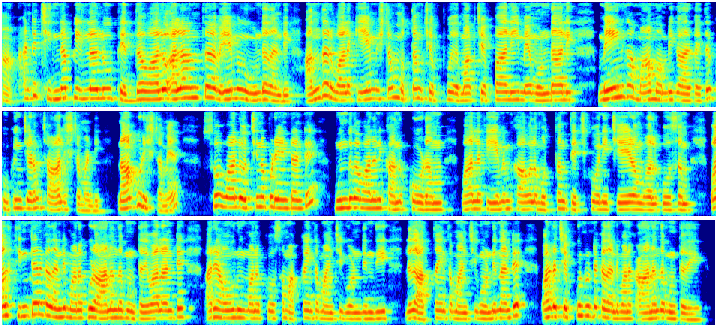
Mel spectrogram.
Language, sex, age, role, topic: Telugu, female, 25-29, guest, అతిథులకు ప్రత్యేక ఆహార అవసరాలు ఉంటే మీరు విందును ఎలా ప్రణాళిక చేస్తారు?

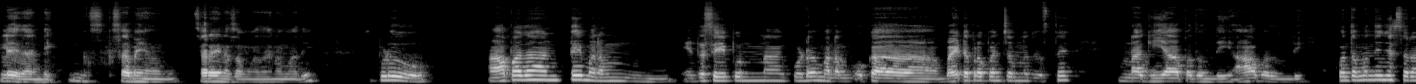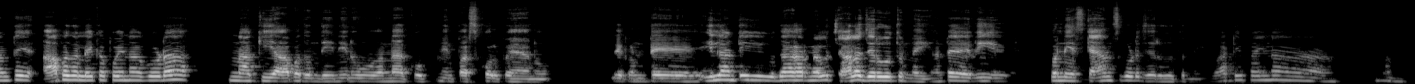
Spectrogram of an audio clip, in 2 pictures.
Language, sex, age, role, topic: Telugu, male, 25-29, host, ఆపదలో ఉన్నవారికి సహాయం చేయడానికి సమాజం ఎలా ముందుకు వస్తుంది?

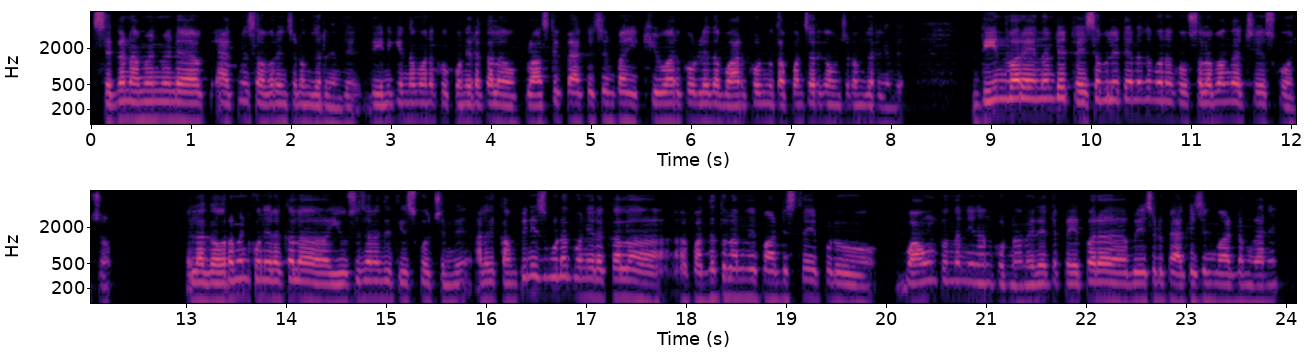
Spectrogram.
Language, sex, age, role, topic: Telugu, male, 25-29, guest, ప్లాస్టిక్ కాలుష్యం గురించి మీ అభిప్రాయం ఏమిటి?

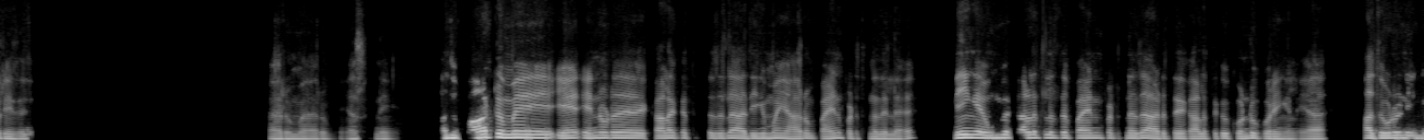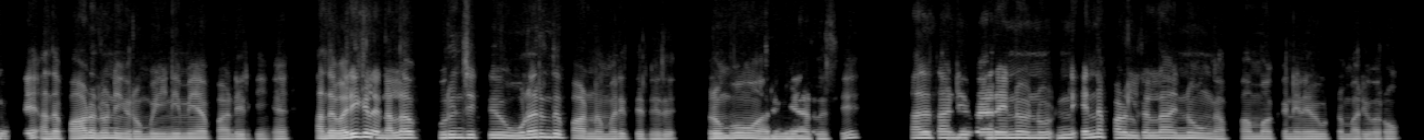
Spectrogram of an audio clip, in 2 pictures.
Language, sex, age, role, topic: Tamil, male, 30-34, host, அப்பா-அம்மாவின் வீட்டை நினைவுபடுத்தும் பாடல் என்ன?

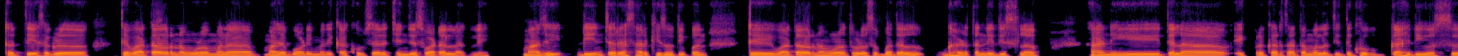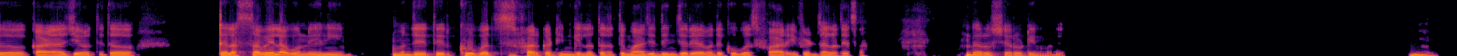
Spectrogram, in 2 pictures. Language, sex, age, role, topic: Marathi, male, 20-24, guest, परदेशात किंवा नवीन शहरात राहायला गेल्यावर तुझ्या आयुष्यात काय बदल झाले?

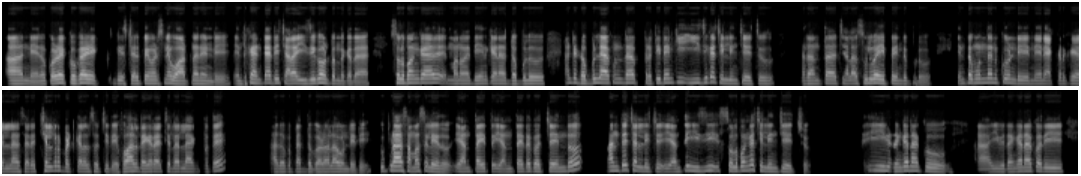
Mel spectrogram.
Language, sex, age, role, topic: Telugu, male, 30-34, guest, మీకు డిజిటల్ చెల్లింపులు వాడిన అనుభవం ఎలా ఉంది?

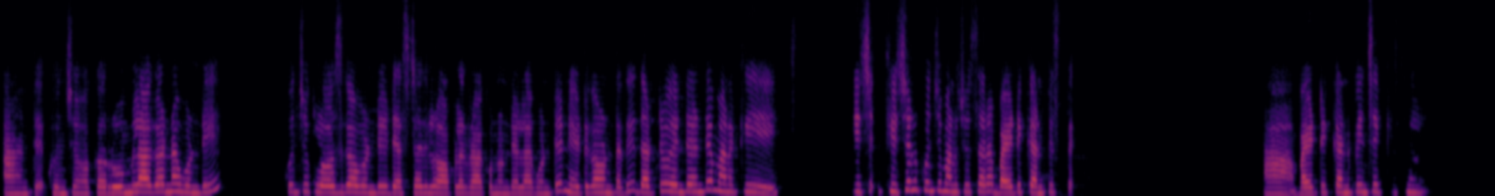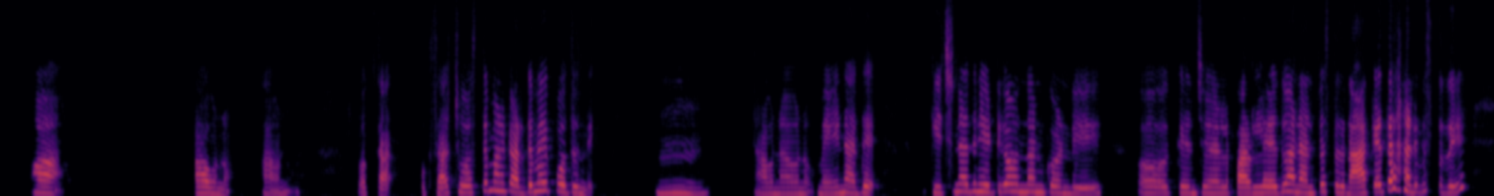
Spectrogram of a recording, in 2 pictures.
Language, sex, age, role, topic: Telugu, female, 30-34, guest, మీకు ఇష్టమైన వీధి ఆహారం ఏది, ఎందుకు?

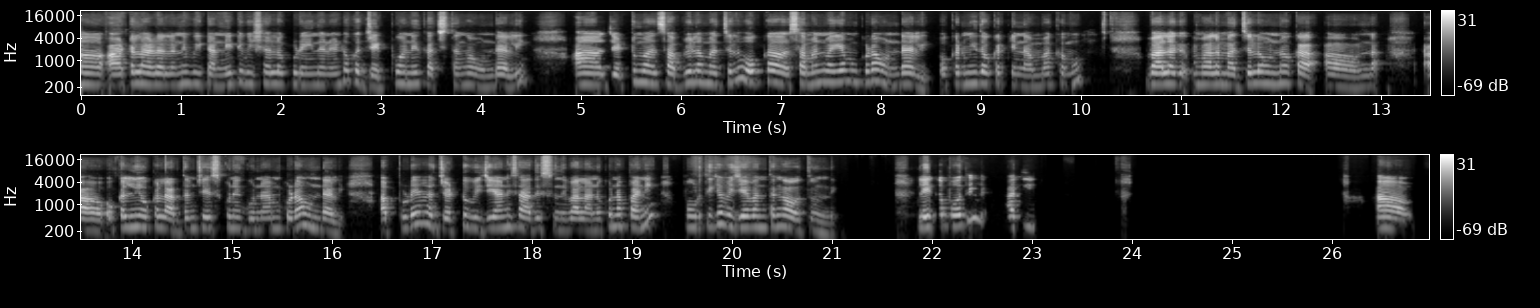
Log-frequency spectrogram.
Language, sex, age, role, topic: Telugu, female, 30-34, guest, జట్టు సభ్యుల మధ్య సంపూర్ణ నమ్మకాన్ని మీరు ఎలా నిర్మిస్తారు?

